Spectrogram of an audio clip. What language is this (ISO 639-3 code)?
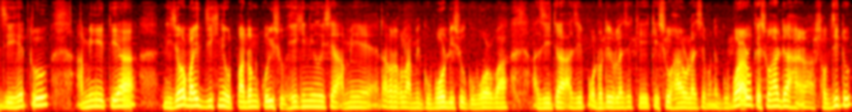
asm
